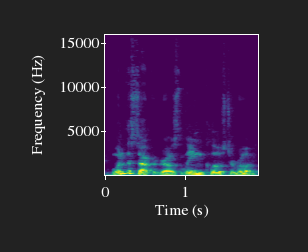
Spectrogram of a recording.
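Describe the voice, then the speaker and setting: A man reading a children's novel aloud, lively and putting on voices for the characters. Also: mid-range voice, a little fast, far from the mic. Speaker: reader. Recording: echoey room with faint ambient noise.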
